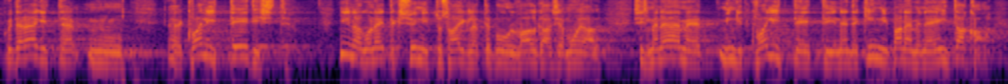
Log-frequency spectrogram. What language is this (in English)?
Estonian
